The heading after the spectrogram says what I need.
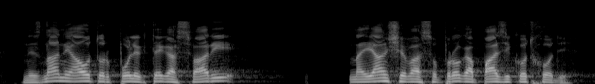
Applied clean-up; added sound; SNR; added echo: none; none; none; none.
